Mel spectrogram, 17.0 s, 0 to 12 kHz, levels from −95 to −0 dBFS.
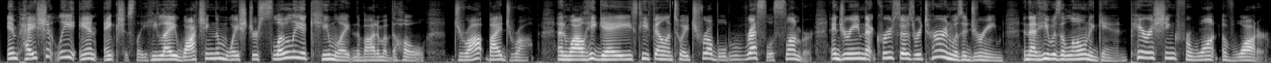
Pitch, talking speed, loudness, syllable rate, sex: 215 Hz, 175 wpm, -20 LUFS, 5.0 syllables/s, female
